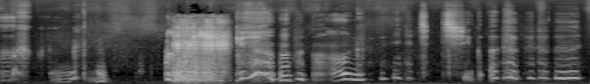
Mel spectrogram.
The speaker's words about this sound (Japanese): 違います、興奮なんてしてない。おなら隠れて興奮なんて。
